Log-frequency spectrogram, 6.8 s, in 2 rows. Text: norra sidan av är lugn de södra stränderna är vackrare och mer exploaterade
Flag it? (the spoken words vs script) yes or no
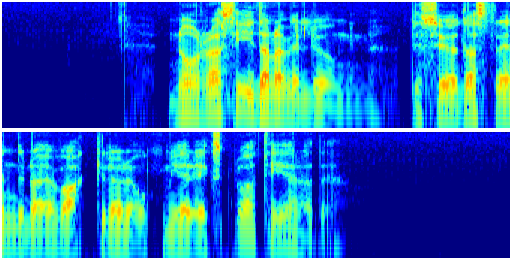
no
